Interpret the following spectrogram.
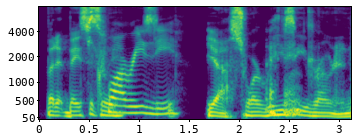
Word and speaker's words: Saoirse: I can never pronounce her name right, but it basically... Saoirse.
